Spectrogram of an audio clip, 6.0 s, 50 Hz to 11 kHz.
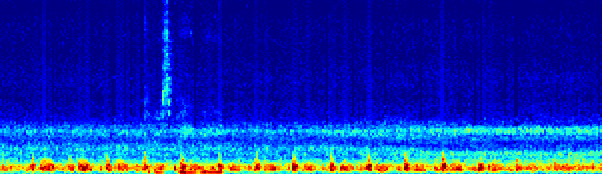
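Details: Fetal heartbeat at 10 weeks 6 days of pregnancy, heard on a home pocket fetal Doppler (Sonoline B, 3 MHz) with gel and the probe below the belly button; the heartbeat is easily lost with slight probe moves.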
